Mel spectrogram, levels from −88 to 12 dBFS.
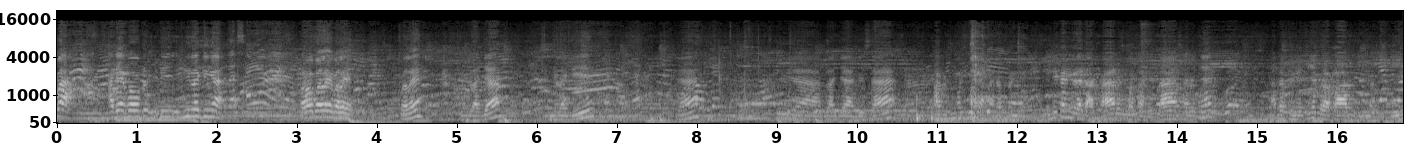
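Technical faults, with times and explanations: No technical faults can be heard anywhere in the clip. There is nothing to mark at any point in the audio.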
